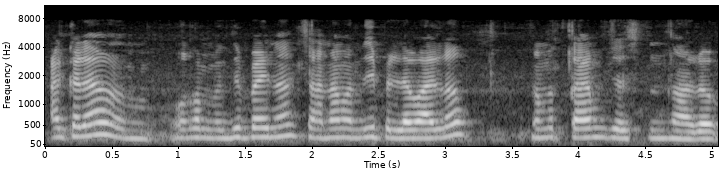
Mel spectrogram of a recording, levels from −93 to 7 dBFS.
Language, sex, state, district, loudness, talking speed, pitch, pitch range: Telugu, female, Andhra Pradesh, Annamaya, -16 LUFS, 85 wpm, 210 Hz, 195-225 Hz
